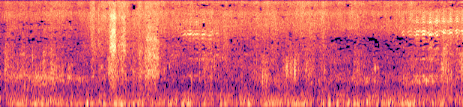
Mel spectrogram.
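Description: Goats bleating faintly over a steady low rumble.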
